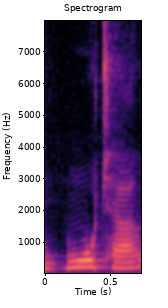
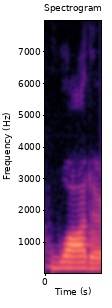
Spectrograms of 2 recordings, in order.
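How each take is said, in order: First: The middle T is a clear T sound. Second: The middle T sounds like a soft D. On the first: "In British English, we say water with the T sound" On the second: "in American English, they would say something like water, and it's more of a D sound"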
